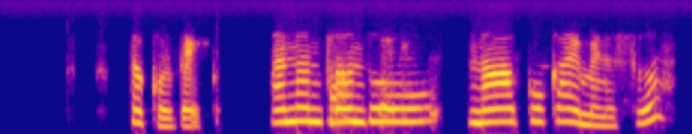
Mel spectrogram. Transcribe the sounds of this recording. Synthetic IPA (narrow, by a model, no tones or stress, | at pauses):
t̪ɐkːoɭbeːku̥ | ɐnːɐnt̪ɐond̪u | naːkukaːjɐmiɳɐsu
